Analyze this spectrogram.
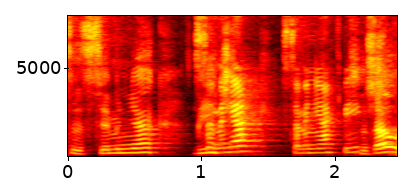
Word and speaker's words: Seminyak: And we went to how do you pronounce it? Seminyak Beach.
